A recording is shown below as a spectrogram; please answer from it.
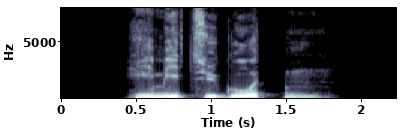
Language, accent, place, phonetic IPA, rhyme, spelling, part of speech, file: German, Germany, Berlin, [hemit͡syˈɡoːtn̩], -oːtn̩, hemizygoten, adjective, De-hemizygoten.ogg
- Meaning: inflection of hemizygot: 1. strong genitive masculine/neuter singular 2. weak/mixed genitive/dative all-gender singular 3. strong/weak/mixed accusative masculine singular 4. strong dative plural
